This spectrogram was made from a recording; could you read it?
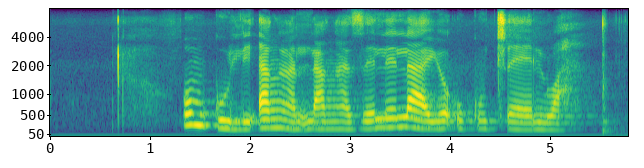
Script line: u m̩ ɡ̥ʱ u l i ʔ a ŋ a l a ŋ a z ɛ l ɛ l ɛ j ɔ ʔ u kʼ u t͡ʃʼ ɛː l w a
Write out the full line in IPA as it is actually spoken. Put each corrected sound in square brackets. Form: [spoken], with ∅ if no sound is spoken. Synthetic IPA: u m̩ ɡ̥ʱ u l i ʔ a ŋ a l a ŋ a z ɛ l ɛ l [a] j ɔ ʔ u kʼ u t͡ʃʼ ɛː l w a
